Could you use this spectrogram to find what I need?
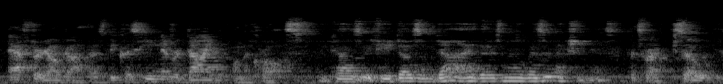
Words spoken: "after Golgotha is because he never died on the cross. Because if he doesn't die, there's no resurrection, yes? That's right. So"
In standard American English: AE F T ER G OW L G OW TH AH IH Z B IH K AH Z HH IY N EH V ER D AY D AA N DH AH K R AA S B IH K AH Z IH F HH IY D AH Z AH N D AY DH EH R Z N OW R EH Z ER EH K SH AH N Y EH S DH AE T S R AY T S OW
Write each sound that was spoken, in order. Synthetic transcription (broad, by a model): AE F T ER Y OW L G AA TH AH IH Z B IH K AH Z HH IY N EH V ER D AY D N DH AH K R AA S B IH K AH Z IH F HH IY D AH Z AH N D AY DH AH R Z N OW R EH Z ER EH K SH AH N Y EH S DH AE T S R AY T S OW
